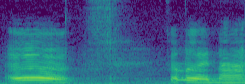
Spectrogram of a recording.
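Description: A woman's voice: slow, dull audio. A woman from southern Thailand chatting casually on a live stream, reading out viewer comments in a playful, exclamation-filled way.

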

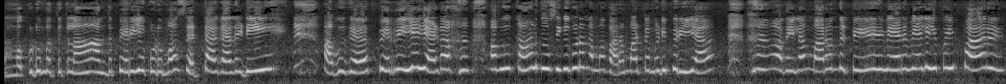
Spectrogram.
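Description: A woman's voice: very high-pitched, measured pace, full character voice. A woman voicing a caring elder sister in a cartoon, tenderly scolding and consoling her younger sister. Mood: firm. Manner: scolding yet tender, half-laughing through sorrow. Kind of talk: cartoon voice acting. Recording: loud background noise.

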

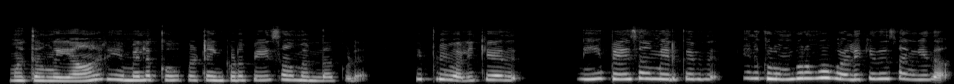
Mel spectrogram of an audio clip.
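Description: A woman voicing a loving young adult man who gently pleads with his younger sister in an animated cartoon. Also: mid-range voice, lightly acted. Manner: tender, pleading, emotional. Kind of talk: dubbed animation voice acting. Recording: dull lo-fi recording.

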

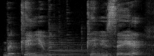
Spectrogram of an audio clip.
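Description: A woman's voice: high voice, expressive, normal speed. A woman streaming a co-op cooking game with friends, talking in a giggly, bemused, playful way. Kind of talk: casual gaming chat. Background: game music.

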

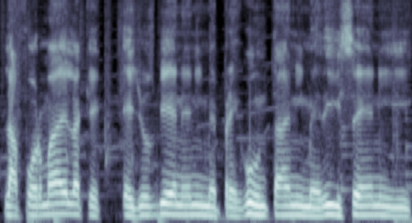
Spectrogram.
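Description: At an indoor convention booth, a man who is a tax lawyer and accountant casually tells his own story as an interview guest. His mid-range voice is warm and flat, at normal speed, picked up by a close boom-arm mic with headset, with faint music in the background.

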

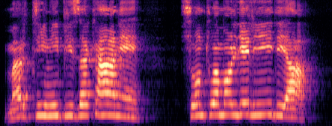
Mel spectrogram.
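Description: A woman voicing a desperate young wife loudly calling up to the prison bars. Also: sits high, slow pace, pitched above the performer's own voice. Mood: desperate shouting. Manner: loud calling, straining.

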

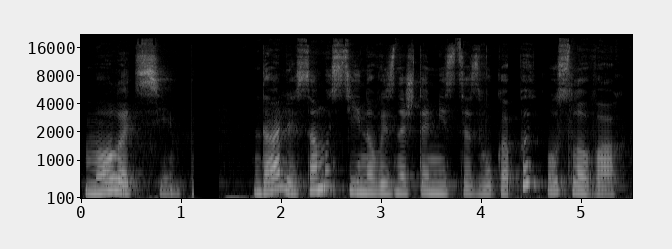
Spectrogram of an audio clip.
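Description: Female kindergarten teacher, Ukrainian accent, unhurried and deliberate, sounds out words for small children. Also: medium pitch, a little mellow. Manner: stretches words, repeats them slowly for children. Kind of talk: slow, clear literacy lesson for young children.

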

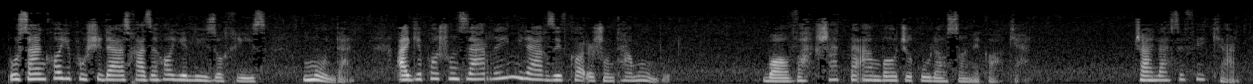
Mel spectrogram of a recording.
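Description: A woman narrating a children's audiobook in an expressive, dramatic storytelling manner. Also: mid-range voice, slight background noise.

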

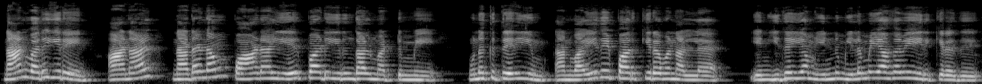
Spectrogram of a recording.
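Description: A bossy, scheming old grandfather gives orders in a spoken story, voiced by a woman narrator. The voice sits high, with little change from the narrator's own. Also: measured pace, a bit bright. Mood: boastful. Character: old domineering lecherous grandfather.

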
